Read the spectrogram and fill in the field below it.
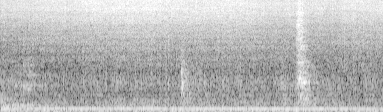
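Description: Asparagus spears sizzling on a hot grill, a steady close hiss of frying with a couple of brief sharper spits, no talking over it.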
